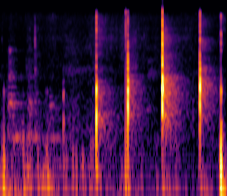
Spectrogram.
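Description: A few slow, scattered hand claps: about three sharp claps in the second half, roughly a third of a second apart.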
